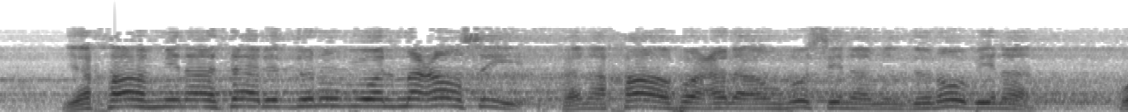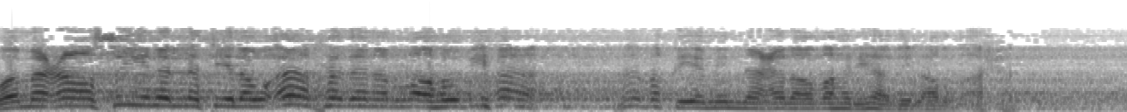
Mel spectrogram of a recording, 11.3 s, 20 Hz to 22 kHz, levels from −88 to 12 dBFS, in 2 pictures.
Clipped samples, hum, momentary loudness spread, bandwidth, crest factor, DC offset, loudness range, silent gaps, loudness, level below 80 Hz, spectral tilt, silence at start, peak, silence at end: under 0.1%; none; 11 LU; 8 kHz; 14 dB; under 0.1%; 3 LU; none; -15 LUFS; -46 dBFS; -2.5 dB/octave; 0 s; 0 dBFS; 0 s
